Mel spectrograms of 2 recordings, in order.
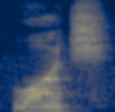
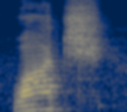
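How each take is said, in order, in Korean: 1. w 뒤의 모음은 "wo"처럼 소리 나요. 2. w 뒤의 모음은 "wa"처럼 소리 나요. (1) "워 사운드 상관없습니다" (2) "W-A 사운드는 와 사운드"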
